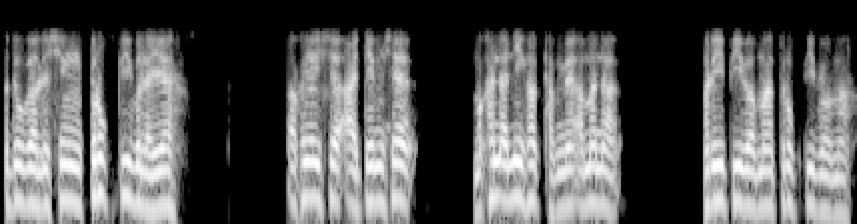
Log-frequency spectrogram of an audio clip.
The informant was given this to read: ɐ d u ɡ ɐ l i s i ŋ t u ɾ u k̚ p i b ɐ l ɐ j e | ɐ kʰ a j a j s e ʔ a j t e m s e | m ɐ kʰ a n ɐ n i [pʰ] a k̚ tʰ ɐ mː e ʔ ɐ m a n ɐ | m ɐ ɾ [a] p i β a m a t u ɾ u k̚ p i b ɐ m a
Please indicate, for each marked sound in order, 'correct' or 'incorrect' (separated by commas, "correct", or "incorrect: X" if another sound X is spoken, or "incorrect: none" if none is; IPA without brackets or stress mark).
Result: incorrect: kʰ, incorrect: i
